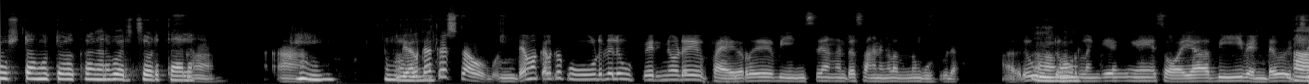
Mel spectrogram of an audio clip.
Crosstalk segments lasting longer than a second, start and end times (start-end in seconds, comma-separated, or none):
none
